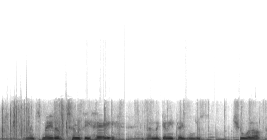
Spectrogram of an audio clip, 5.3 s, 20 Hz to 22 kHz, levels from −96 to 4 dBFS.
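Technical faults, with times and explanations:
1.39–4.82 s, repeated packet loss (robotic sound): around twenty short holes recur across this stretch, the longest about 74 ms. Each one is patched by extending the preceding sound, about half a second of rebuilt audio in all, roughly 16% of the span. Because the holes follow each other so closely, the repeated stretched fragments give a choppy, robotic texture with pieces missing, heard against the call codec's 6 kHz upper limit.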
